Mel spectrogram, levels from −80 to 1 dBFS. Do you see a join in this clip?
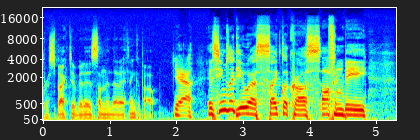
yes; 2 cuts; at 2.9 s, 4.2 s

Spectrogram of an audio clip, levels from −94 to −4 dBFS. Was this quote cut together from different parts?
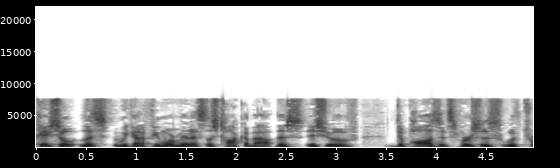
no; 0 cuts

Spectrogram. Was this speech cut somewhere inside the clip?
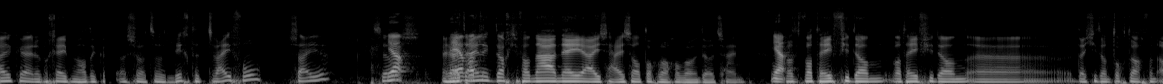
yes; 3 cuts; at 1.0 s, 4.4 s, 8.0 s

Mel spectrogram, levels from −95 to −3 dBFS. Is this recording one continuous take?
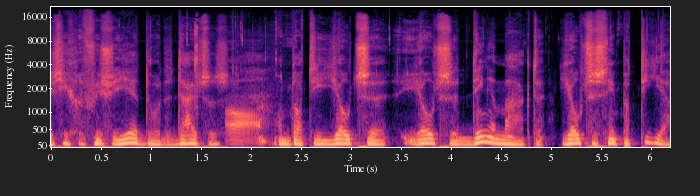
no; 1 cut; at 5.0 s

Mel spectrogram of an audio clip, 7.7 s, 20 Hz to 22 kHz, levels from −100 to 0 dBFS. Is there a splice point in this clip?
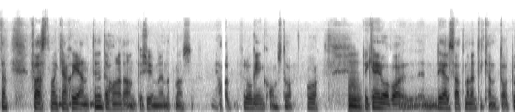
no; 0 cuts

